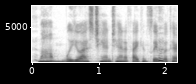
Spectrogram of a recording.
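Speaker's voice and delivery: put-on child voice, whispering. Retelling what a daughter asked at night: imitating a child whispering. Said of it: "She whispers to me".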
